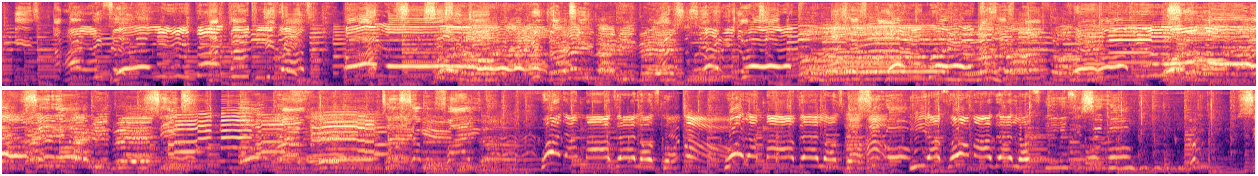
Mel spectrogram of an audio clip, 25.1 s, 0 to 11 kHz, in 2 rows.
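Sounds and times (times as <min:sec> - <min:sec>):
band accompaniment: 0:00.0 - 0:25.0
gospel choir singing: 0:02.2 - 0:18.1, 0:20.8 - 0:21.7, 0:23.1 - 0:24.7.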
